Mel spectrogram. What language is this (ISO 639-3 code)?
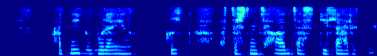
mon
